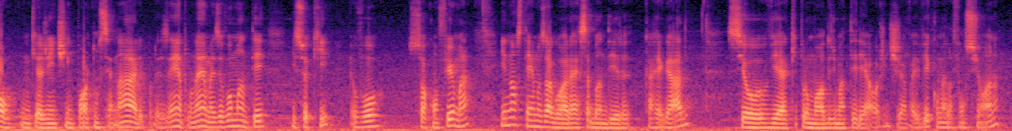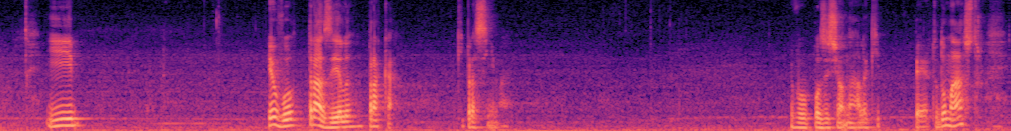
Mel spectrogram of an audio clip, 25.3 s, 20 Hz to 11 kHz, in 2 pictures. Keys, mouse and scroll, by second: 4.6 click, 5.8 middle click, 8.2 click, 10.6 shift+middle click, 12.9 click, 14.8 click, 16.1 g, 19.8 ctrl+click, 20.8 g, 21.1 y, 22.6 click, 23.5 shift+middle click, 24.5-25.2 middle drag.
